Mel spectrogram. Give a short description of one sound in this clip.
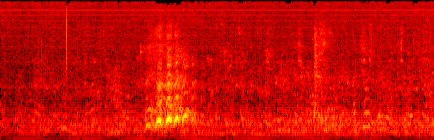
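An audience murmurs and chatters in a room.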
